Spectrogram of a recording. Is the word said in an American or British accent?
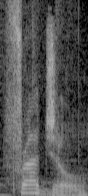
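American. It is said with an American English accent. "In American"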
